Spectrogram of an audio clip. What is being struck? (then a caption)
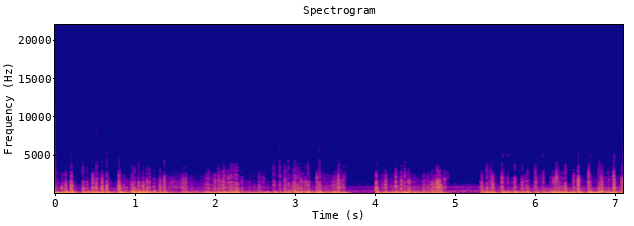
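Leather-bound journal. A brown embossed leather journal with a blue stone and a metal clasp is held, then tapped with long nails. Rapid, dull, low-pitched taps and scratchy flurries run throughout, pausing briefly near 4 seconds and again around 5 seconds before resuming.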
